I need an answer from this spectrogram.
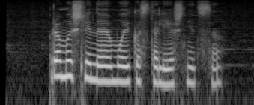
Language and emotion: Russian, neutral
